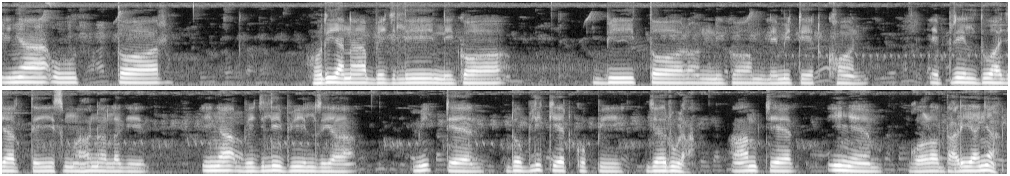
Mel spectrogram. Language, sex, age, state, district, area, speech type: Santali, male, 30-45, West Bengal, Dakshin Dinajpur, rural, read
